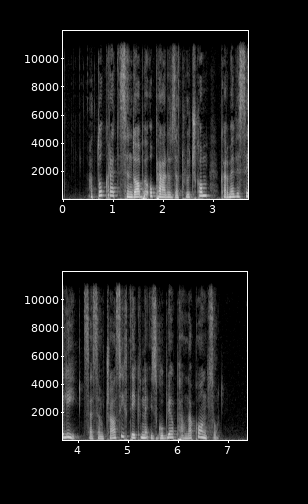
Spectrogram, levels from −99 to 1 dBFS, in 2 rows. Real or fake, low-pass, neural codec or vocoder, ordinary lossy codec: fake; 10.8 kHz; codec, 24 kHz, 0.9 kbps, WavTokenizer, medium speech release version 2; none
